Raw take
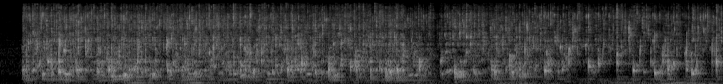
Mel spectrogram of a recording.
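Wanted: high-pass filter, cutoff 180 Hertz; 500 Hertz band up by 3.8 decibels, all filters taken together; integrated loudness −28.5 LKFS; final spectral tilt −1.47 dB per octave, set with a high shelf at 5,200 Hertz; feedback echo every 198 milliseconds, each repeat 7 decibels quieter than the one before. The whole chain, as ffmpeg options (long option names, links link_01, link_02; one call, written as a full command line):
ffmpeg -i in.wav -af "highpass=180,equalizer=frequency=500:width_type=o:gain=5,highshelf=frequency=5200:gain=-6,aecho=1:1:198|396|594|792|990:0.447|0.201|0.0905|0.0407|0.0183,volume=1.5dB" out.wav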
